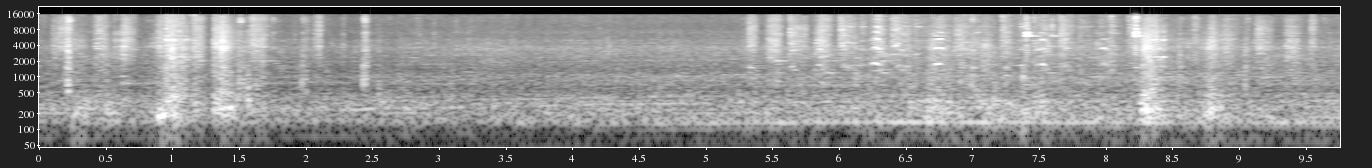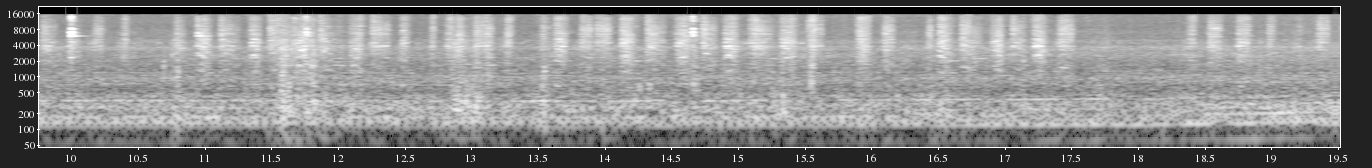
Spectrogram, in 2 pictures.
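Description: Isuzu NPR 4WD truck driving over a rough dirt track: the engine runs steadily under constant rattling and clattering, with heavier knocks about a second in and again around eight seconds in.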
